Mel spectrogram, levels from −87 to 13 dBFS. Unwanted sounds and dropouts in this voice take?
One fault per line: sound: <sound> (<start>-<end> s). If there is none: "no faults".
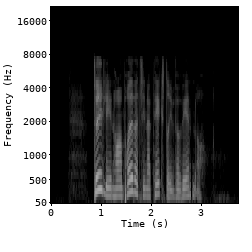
sound: dropout (2.8-2.8 s)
